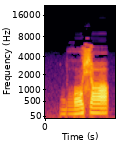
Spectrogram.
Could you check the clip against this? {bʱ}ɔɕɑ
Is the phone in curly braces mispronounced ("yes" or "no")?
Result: no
